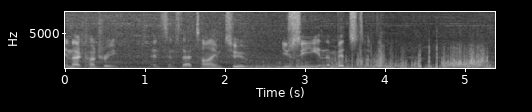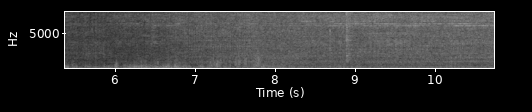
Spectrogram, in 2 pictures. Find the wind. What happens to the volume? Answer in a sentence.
The volume of the wind goes down.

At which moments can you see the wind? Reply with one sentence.
You can hear the wind from 2.1 to 10.7 s.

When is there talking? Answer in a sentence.
You can hear the talking from 0.0 to 4.0 s.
